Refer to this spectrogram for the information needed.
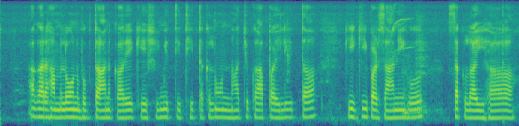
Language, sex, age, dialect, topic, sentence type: Magahi, female, 60-100, Western, banking, question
